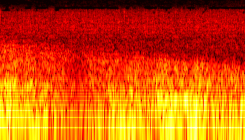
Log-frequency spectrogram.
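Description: Thunderstorm-like sound effect opening a song's backing track: a deep, steady wash of noise like rolling thunder and rain, fading slightly lower in pitch.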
